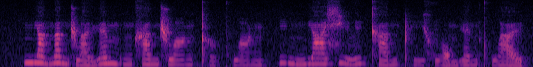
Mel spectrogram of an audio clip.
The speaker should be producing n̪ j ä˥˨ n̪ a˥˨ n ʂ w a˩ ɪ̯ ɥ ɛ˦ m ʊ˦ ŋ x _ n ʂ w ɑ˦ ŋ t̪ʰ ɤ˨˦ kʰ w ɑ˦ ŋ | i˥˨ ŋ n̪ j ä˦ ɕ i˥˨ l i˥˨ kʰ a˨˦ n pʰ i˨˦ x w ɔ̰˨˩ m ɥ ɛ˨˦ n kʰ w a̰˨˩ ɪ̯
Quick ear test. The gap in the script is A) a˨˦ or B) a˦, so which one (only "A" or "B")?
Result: B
